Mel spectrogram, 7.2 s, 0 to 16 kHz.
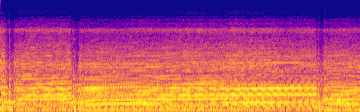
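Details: Rally car engine held hard at high revs under load during a Rally Barbados 2017 stage, running rough and uneven; misfire caused by a broken injector wire.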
